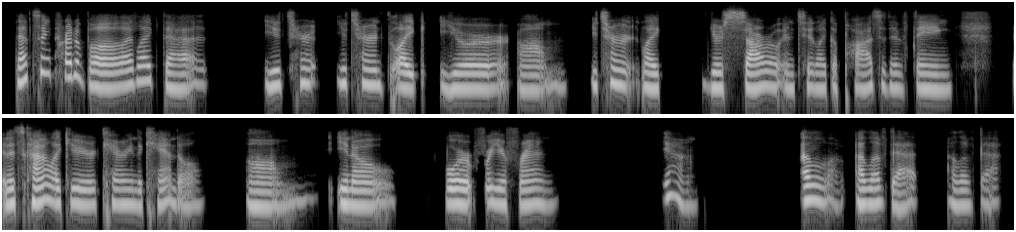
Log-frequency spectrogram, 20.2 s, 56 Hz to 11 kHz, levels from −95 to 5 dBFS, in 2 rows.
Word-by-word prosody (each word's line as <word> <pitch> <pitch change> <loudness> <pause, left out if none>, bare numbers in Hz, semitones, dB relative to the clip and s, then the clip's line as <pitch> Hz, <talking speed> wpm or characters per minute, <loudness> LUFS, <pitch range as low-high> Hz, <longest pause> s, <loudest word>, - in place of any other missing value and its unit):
That's 265 +10 +3
incredible, 320 - +2
I 195 +2 +5
like 270 +3 +1
that. 195 +3 -1 0.5
You 215 0 0
turn 240 +4 -4 0.2
you 235 -2 -2
turned, 225 -3 -1
like, 190 -2 +3
your, 190 0 +1
um 180 +3 -5 0.2
you 215 - -3
turn, 225 -1 0
like, 190 -2 +2 0.4
your 200 -3 0
sorrow 195 +2 +3
into, 195 +1 -6
like, 190 -1 -4
a 190 - -4
positive 195 -1 -5
thing, 185 -1 -1 0.6
and 190 - +3
it's 195 - +1
kinda, 210 +2 +6
like, 200 -3 +1
you're 190 -2 +2
carrying 190 0 -2
the 175 - -2
candle, 190 -1 -4 0.4
um, 180 +6 -3 0.2
you 195 -1 +4
know, 180 +4 +1 0.5
for 195 -1 +6
for 205 - -2
your 195 -2 +1
friend. 185 +1 -2 1.1
Yeah. 250 -10 -5 1.1
I 215 - +7
l 225 -4 -1
I 195 - +6
love 195 +1 +1
that, 170 0 -2 0.3
I 195 - -4
love 180 0 -4
that. 205 0 -9
195 Hz, 135 wpm, -26 LUFS, 185-215 Hz, 1.1 s, I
